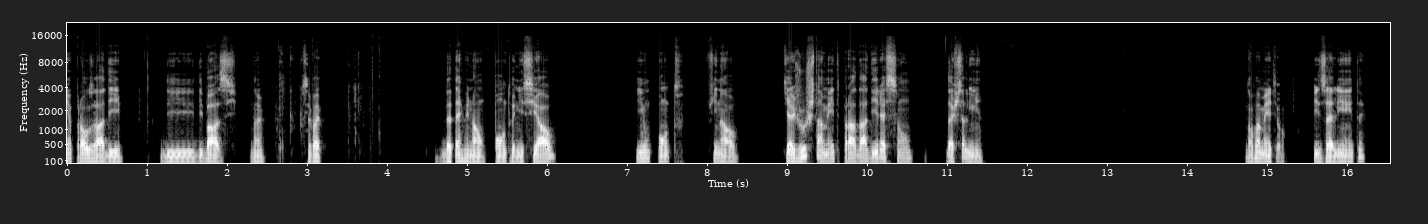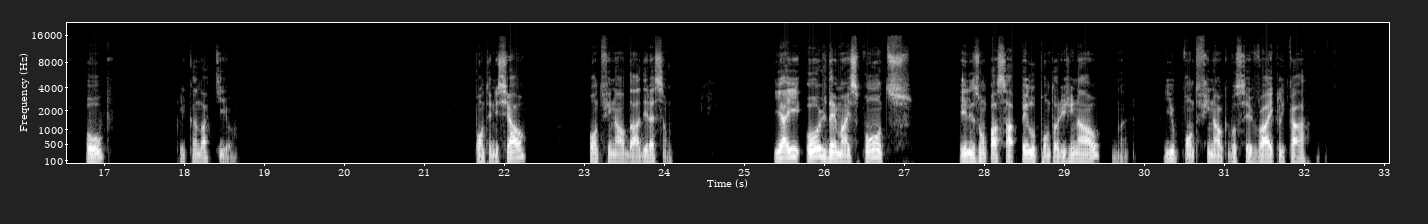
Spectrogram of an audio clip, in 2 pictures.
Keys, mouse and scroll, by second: 2.6 Escape, 2.8 Escape, 3.2-4.1 typing, 5.4 click, 7.5 click, 11.6 click, 12.3 click, 13.1 KP_Enter, 15.0-15.8 typing, 16.7 Escape, 16.8 Escape, 19.9 click, 21.7 click, 23.8 click, 31.6 click, 32.2 click, 32.7 click.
